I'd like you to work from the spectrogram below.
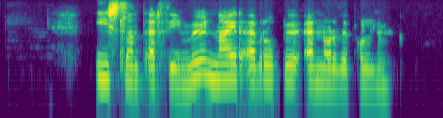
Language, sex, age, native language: Icelandic, female, 30-39, Icelandic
